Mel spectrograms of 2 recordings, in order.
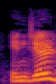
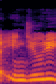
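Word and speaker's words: injury: कहते हैं, इंज्यूर या इंजूरी कहते हैं, लेकिन इंजूरी नहीं होता है बल्कि इंजरी होता है। यू नहीं होगा, ऑ होगा, तो इसीलिए इंज्योर्ड नहीं होगा बल्कि इंजर्ड होगा, इंजर्ड।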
